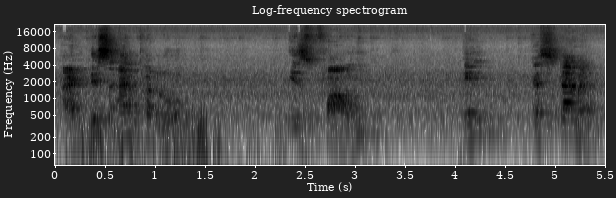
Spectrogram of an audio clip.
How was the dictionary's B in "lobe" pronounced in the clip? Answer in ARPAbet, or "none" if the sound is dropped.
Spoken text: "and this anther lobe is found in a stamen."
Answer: none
